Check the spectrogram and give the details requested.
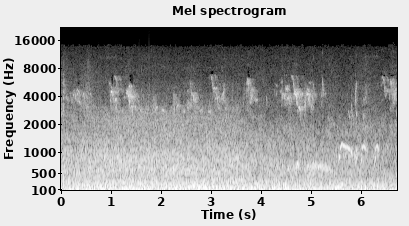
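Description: Faint outdoor ambience: small birds chirping on and off over a steady low background rumble.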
